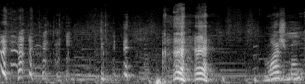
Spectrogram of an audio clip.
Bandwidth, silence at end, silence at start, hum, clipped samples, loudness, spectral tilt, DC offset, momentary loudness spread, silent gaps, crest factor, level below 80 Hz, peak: 19.5 kHz; 0 s; 0 s; none; under 0.1%; -17 LUFS; -4.5 dB/octave; under 0.1%; 18 LU; none; 18 dB; -34 dBFS; 0 dBFS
